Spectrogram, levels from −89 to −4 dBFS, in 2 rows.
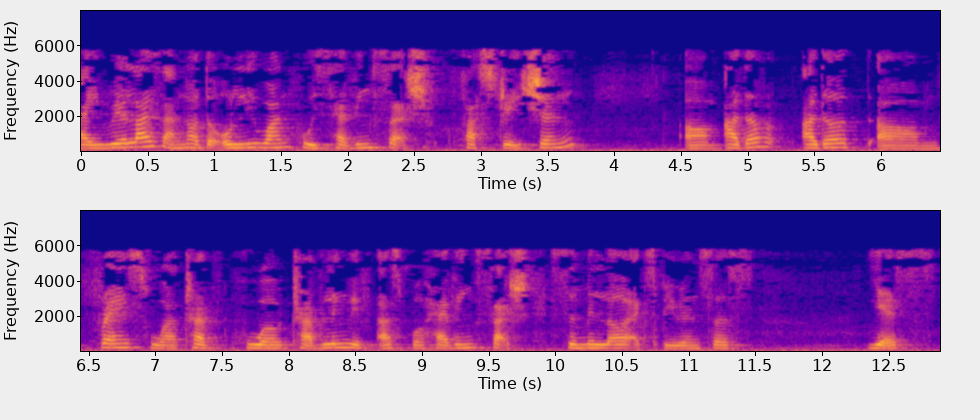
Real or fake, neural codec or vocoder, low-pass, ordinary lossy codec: real; none; 7.2 kHz; MP3, 24 kbps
